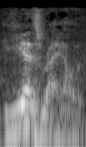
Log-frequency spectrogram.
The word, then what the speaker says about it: Yisrael: And when I try to say Israel, I'm surely trying to say Yisrael. Y-I-S-R-A-E-L. Yisrael. That's a true pronunciation.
